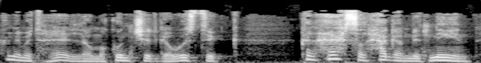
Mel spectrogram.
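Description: An actor with an Egyptian accent playing a flattering middle-aged suitor in an old radio drama. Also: male voice, mid-range voice, racing, slightly rough. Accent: Egyptian Arabic. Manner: flattering, wheedling.

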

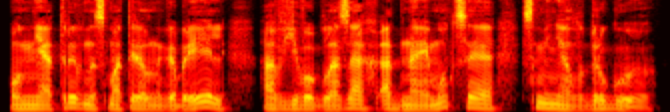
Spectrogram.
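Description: A man narrating an audiobook in a measured, deliberate way. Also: lowish voice, warm tone, no echo, clean studio sound. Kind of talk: scripted narration.

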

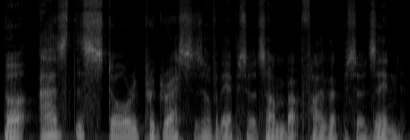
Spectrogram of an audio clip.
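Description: A man's voice: mid-range voice, fairly quick, dry recording, studio quality. A man co-hosting a podcast, rambling and chatty, often restarting his sentences. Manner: rambling, chatty, self-interrupting. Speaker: podcast co-host. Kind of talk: casual chat.

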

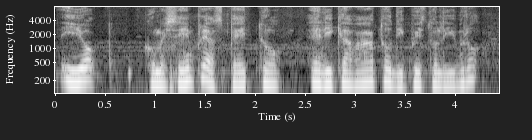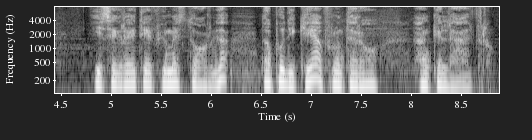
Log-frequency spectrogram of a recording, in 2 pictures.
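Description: A man who writes novels and poems, answering a radio host's questions softly and briefly. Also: a little high, a little slow, breathy edge. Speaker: author guest.

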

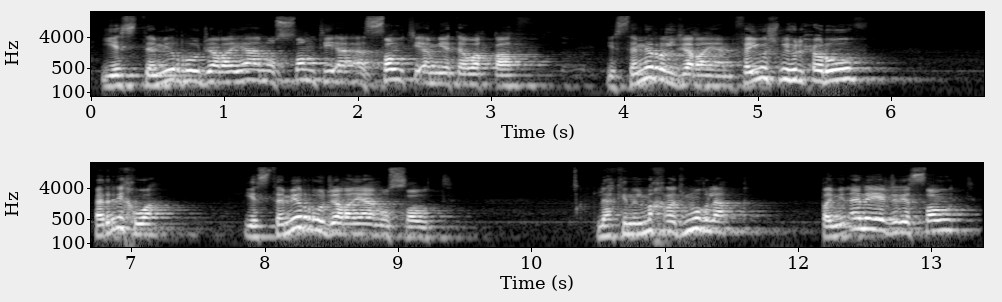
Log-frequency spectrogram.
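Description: A man's voice: high-pitched, animated, moderate pace, long pauses, reverberant. A middle-aged man teaching a classroom lesson, explaining and quizzing his students and drilling sounds aloud. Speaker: Quran recitation teacher.

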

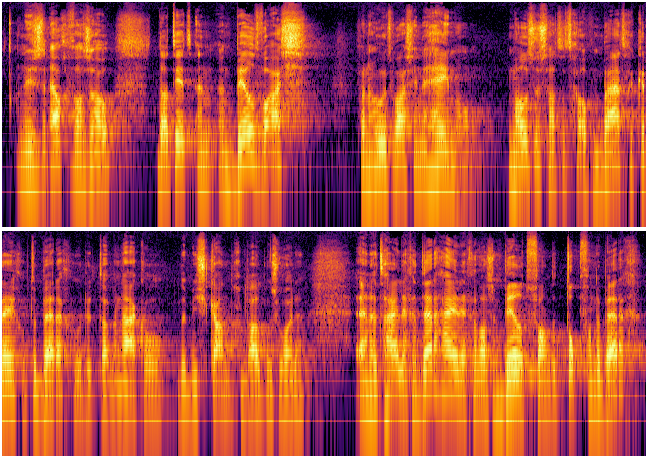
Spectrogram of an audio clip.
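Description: A man's voice: fairly high pitch, a little mellow, big-room sound. A man giving a sermon as a preacher, teaching scripture and reading passages aloud with rising emphasis.

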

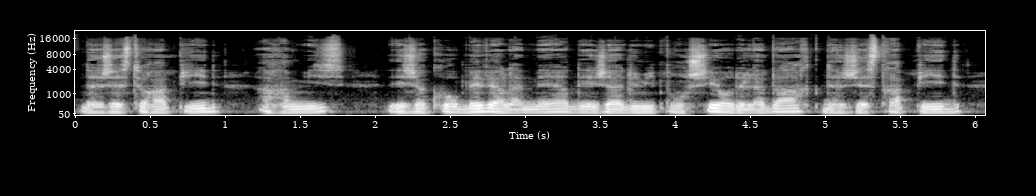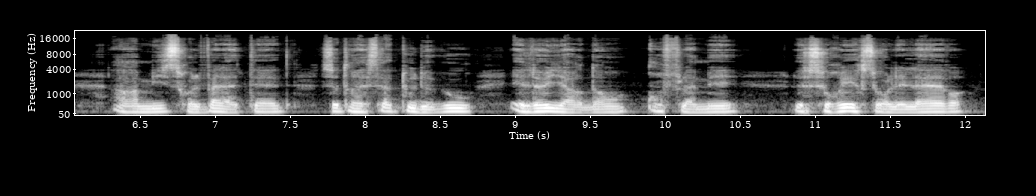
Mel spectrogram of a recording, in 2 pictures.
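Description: Dark, husky-voiced male narrator. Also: lowish voice. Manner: measured, even storytelling. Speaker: audiobook narrator. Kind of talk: scripted narration of a classic novel.

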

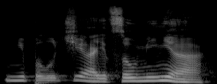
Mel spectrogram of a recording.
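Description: A man's voice: fairly low pitch, moderate pace, mellow. A man reading an audiobook, voicing a whiny, squeamish young actress.

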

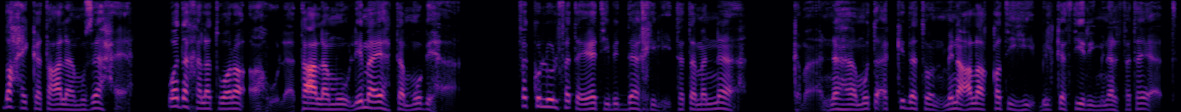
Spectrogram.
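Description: A man narrating a novel as an audiobook reader, with expressive storytelling. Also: medium pitch, fairly quick, no echo, clean studio sound. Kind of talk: scripted narration.

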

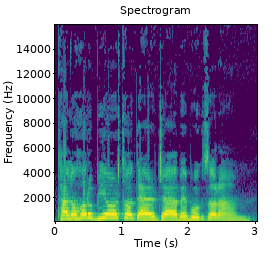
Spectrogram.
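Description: A woman voicing a clever, scheming husband who speaks loudly on purpose so that hidden listeners can hear him. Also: a little high, lo-fi sound, close to an everyday voice. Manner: loud and emphatic, staging talk for eavesdroppers. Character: clever scheming husband, middle-aged man.

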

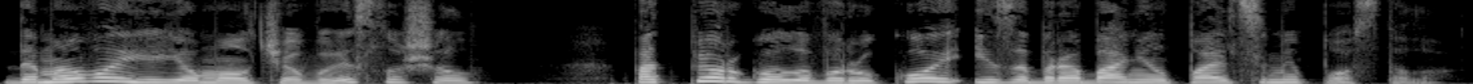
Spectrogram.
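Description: A woman reading a fairy-tale audiobook chapter as narrator, in an even storytelling manner. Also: fairly high pitch, moderate pace, dry recording, studio quality. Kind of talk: scripted narration.

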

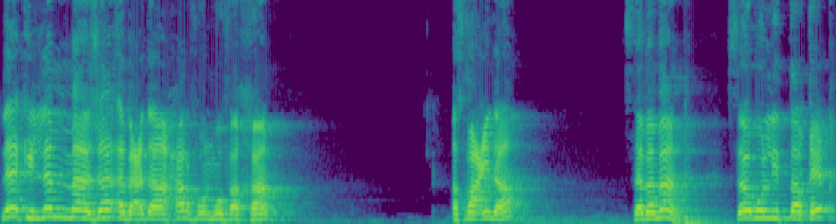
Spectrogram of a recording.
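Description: A Moroccan man with a rather high voice teaches a tajweed class. He stretches each sample word out slowly and repeats it. Between the examples he corrects his pupils and checks that they follow. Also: creaky, a bit bright. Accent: Moroccan Arabic. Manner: slowly drawn-out sample words, repeated to students. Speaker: Quran recitation teacher.

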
